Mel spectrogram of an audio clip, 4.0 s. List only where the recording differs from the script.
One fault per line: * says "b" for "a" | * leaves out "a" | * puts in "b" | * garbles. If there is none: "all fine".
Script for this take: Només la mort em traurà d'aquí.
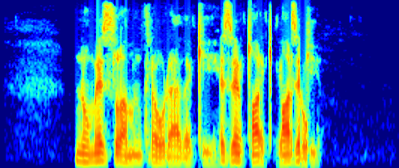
* leaves out "mort"
* garbles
